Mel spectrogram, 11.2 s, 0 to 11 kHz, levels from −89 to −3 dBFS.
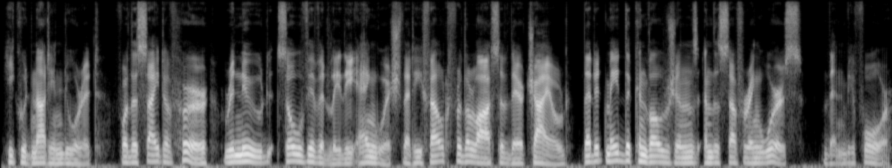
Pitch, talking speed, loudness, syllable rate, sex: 110 Hz, 190 wpm, -20 LUFS, 4.8 syllables/s, male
